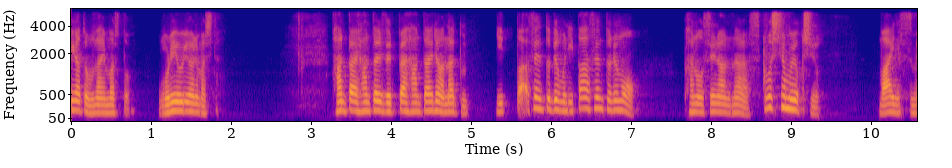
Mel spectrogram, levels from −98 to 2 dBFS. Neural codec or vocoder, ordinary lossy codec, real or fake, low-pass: autoencoder, 22.05 kHz, a latent of 192 numbers a frame, VITS, trained on one speaker; none; fake; 5.4 kHz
